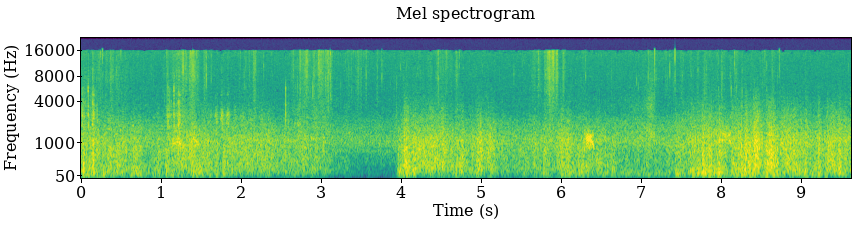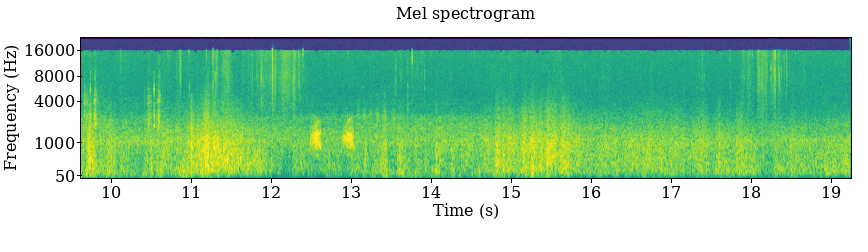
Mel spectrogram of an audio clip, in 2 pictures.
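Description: A jet airliner's engines roar steadily as it rolls past on the ground.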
